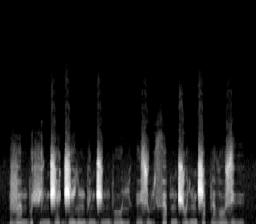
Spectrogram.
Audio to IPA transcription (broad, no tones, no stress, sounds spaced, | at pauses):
v ɐ m b o fʲ u n d͡ʒ ɛ d͡ʒ e ʎ m b ɘ n d͡ʒ ɨ m b o ʎ | ɘ z u ʎ θ ɐ p n d͡ʒ ɔ ʎ n d͡ʒ a p i lˠ o z ɨ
